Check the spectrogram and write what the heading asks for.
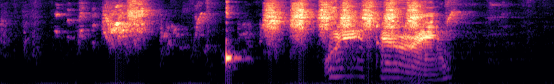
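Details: African grey parrot chatting in mimicked human speech: a breathy, hissing burst of speech-like syllables, then a sharp click and a longer run of throaty talking that fades out.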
